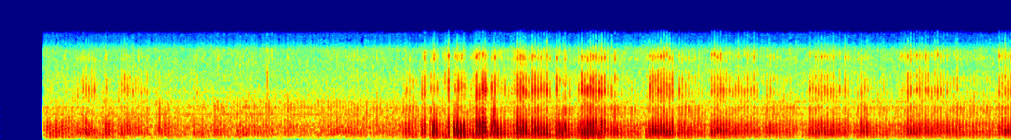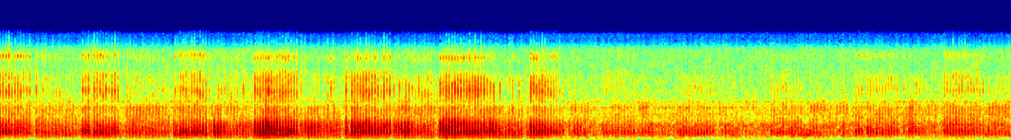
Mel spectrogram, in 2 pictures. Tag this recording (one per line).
animal
cat
fx
house-cat
house-pet
kitteh
kitten
kitty
pet
purr
purring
